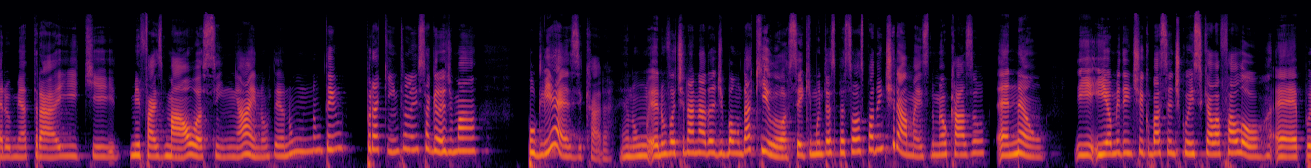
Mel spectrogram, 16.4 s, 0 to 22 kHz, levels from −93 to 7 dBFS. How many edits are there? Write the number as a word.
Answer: one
